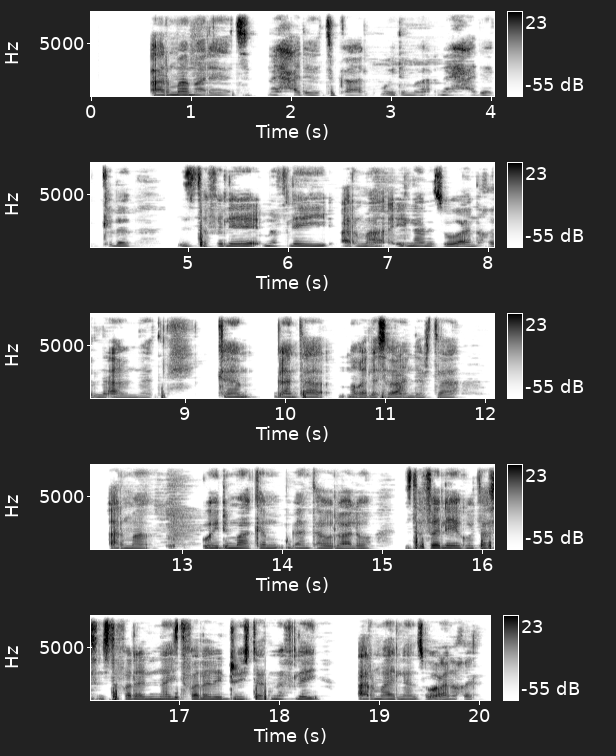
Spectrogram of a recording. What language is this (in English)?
Tigrinya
